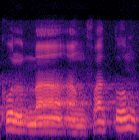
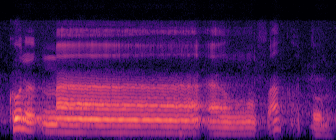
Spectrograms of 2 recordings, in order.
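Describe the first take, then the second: First: The long vowel is held for two beats. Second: The long vowel is held for five beats. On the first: "Panjangnya boleh dua" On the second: "boleh lima"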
